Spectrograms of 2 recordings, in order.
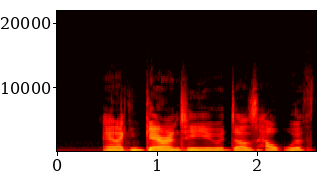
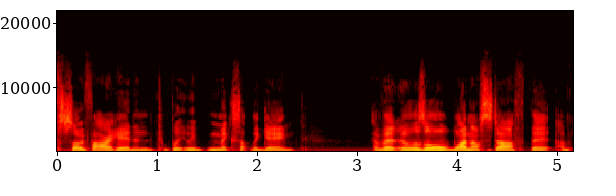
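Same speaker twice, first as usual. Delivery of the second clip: ordinary talk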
